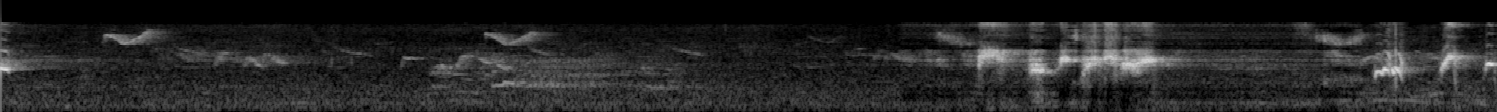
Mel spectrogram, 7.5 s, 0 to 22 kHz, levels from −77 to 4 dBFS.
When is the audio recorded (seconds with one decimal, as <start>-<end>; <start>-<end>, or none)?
0.0-4.5; 6.8-7.5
